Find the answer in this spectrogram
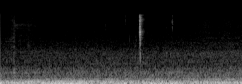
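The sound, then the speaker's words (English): Steady low engine and road rumble from a car driving down City Road and Old Street, a continuous dull drone with a few faint hisses and no voices. “Just driving down City Road, and, well, Old Street actually”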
